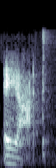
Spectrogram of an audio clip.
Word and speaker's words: eat: Don't be silly and pronounce the third person singular as eat. You pronounce it as aat in Latin.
